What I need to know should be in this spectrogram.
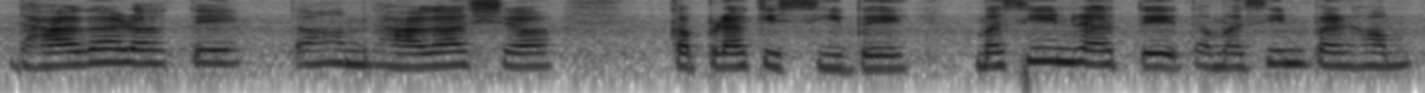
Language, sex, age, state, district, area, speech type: Maithili, female, 30-45, Bihar, Madhubani, rural, spontaneous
